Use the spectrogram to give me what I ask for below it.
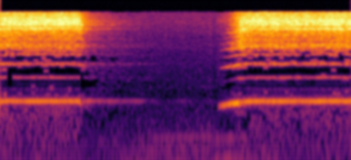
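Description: A train's steam whistle sounds in two long, loud blasts separated by a pause of just over a second. Each blast is a steady, bright tone with an airy hiss on top.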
